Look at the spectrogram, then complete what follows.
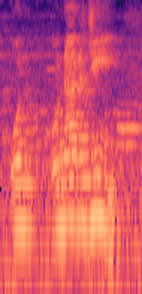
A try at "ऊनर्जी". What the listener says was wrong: ऊनर्जी, ऊ दीर्घ है ना?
